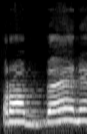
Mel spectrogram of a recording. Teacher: നൂനിൻ്റെ കൂടെയുള്ള അലിഫ് മദ്ദിന് 2 കൗണ്ട് നീട്ടിക്കൊടുക്കുക.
